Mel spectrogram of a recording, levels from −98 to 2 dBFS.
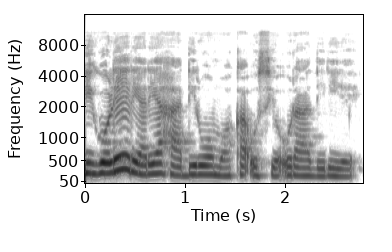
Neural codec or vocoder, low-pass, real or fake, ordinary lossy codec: none; 10.8 kHz; real; none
